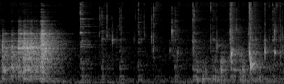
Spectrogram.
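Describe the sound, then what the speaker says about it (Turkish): A fork beats three eggs with a teaspoon of salt in a bowl, giving a rapid run of clinking taps against the bowl's sides, close and fairly bright, with short pauses between strokes. "3 adet yumurtamı 1 çay kaşığı tuzla çırpıyorum arkadaşlar"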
